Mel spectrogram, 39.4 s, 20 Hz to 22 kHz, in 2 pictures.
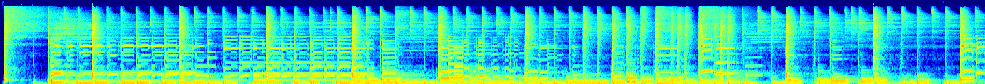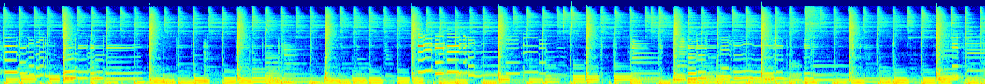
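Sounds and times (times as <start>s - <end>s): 
Chicago Westside slow blues drumming: 0.0s - 39.4s.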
